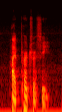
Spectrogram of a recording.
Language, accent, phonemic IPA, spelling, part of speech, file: English, US, /haɪˈpɜɹ.tɹə.fi/, hypertrophy, noun / verb, En-us-hypertrophy.ogg
- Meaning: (noun) An increase in the size of an organ or tissue due to the enlargement of its individual cells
